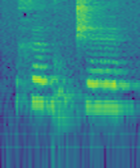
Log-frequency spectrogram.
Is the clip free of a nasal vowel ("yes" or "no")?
yes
